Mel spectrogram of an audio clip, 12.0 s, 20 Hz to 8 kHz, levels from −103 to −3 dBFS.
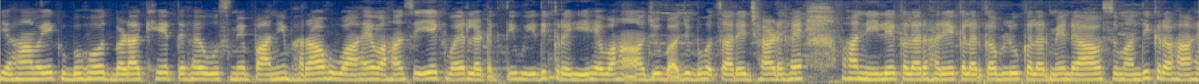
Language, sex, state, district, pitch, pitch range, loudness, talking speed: Hindi, female, Andhra Pradesh, Anantapur, 200 Hz, 195-210 Hz, -14 LUFS, 190 wpm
